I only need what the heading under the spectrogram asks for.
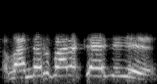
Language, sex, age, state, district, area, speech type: Telugu, female, 60+, Telangana, Jagtial, rural, conversation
